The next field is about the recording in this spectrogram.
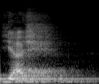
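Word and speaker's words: Iași: to the north west I was born in Yash which was the historic capital of uh mova is it's pronounced in Alania and uh this I would like like to give you idea what the town Yash was and it is still it was called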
